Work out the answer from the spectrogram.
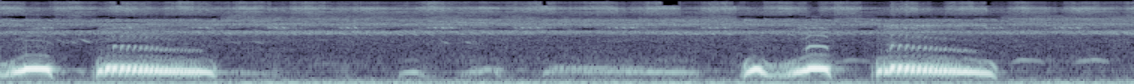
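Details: Spotted dove cooing: short rising-falling notes around the fundamental pitch, each followed by a longer steady coo, the phrase repeated twice, over a faint low background hum.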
